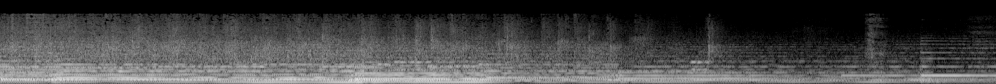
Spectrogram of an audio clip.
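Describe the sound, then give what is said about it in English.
An audience claps steadily in praise of God in a dense, continuous patter, layered over sustained keyboard or organ chords that hold throughout; no one speaks. “Praise! Praise! Oh, increase that clap of faith if I know that you are here.”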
